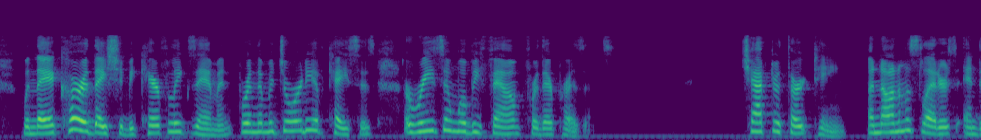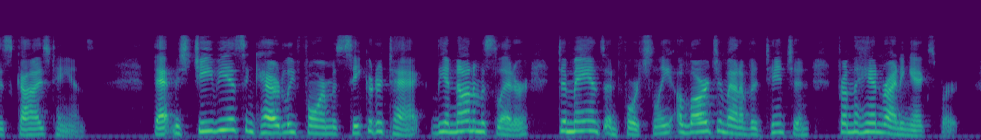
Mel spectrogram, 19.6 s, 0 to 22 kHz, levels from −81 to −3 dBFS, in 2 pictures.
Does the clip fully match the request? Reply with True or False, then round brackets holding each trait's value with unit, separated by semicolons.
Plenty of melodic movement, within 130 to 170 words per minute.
True (5.9 semitones; 155 wpm)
